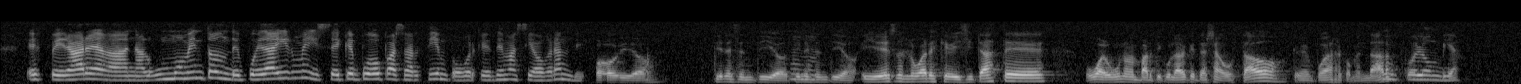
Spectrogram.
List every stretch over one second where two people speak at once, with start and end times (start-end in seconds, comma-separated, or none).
none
